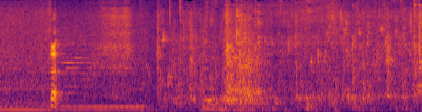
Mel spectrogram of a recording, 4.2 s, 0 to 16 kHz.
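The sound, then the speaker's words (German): After a short mechanical clunk, water gushes and splashes steadily from heating pipes in a basement as a 20-year-old gas boiler system is being dismantled; a low hum fades out early and brief voices can be heard underneath. “Da kommt Wasser.”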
